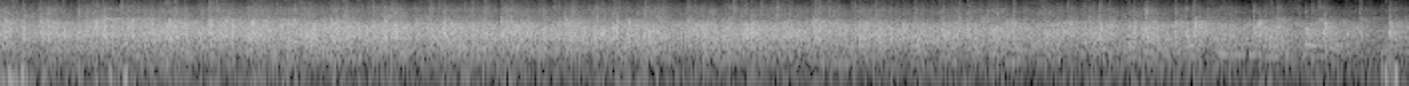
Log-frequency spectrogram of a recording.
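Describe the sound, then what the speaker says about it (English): An audience at a community forum for superintendent finalists gives a sustained, dense round of applause, holding steady for several seconds before easing off slightly at the end. "Let's give them a round of applause."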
